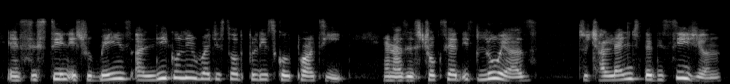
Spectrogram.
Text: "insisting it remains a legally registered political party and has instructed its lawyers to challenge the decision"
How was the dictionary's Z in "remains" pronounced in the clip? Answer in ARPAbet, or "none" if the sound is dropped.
Z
